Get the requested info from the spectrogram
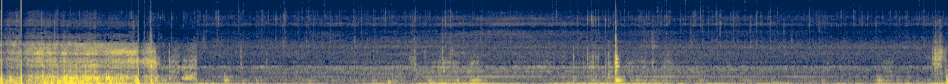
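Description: Underwater sound heard through a camera housing: a loud rushing of water and bubbles for about the first two seconds, then a quieter low rumble with scattered faint clicks and one sharper click about nine seconds in.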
